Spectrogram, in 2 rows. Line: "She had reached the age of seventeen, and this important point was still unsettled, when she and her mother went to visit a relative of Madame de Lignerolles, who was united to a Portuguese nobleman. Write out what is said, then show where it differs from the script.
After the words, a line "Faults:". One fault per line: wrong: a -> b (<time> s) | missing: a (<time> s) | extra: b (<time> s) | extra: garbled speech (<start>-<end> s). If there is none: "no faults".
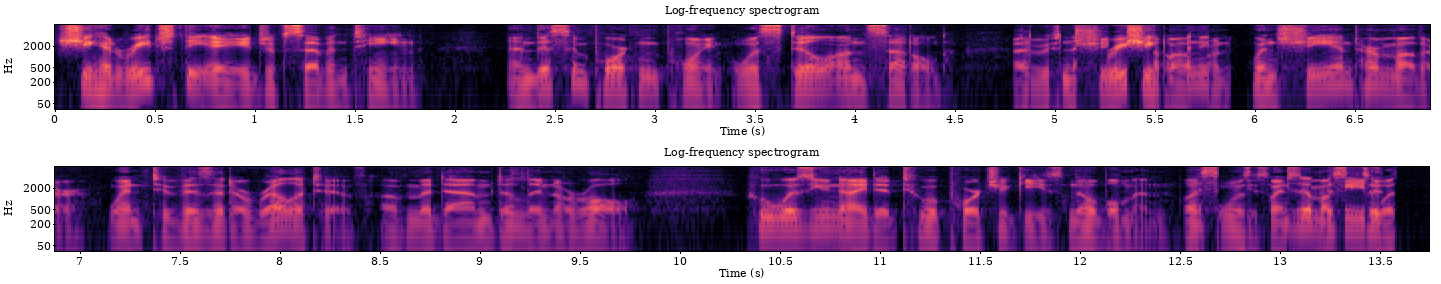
"She had reached the age of seventeen, and this important point was still unsettled, [garbled] when she and her mother went to visit a relative of Madame de Lignerolles, who was united to a Portuguese nobleman. [garbled]
Faults:
extra: garbled speech (4.8-5.9 s)
extra: garbled speech (12.5-13.6 s)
